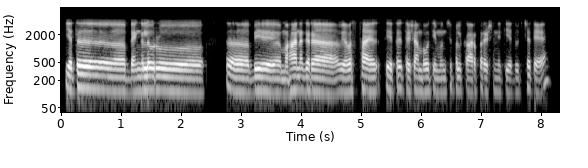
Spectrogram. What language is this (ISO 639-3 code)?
san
